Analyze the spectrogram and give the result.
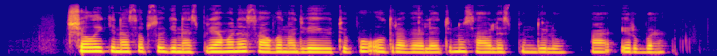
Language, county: Lithuanian, Vilnius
